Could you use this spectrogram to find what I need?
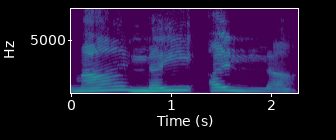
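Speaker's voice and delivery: मा लई अल्ला with each vowel held two counts; slow recitation. Shown as a demonstration. Teacher reciting two-count stretches slowly. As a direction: stretch मा and लई evenly. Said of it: "मुस्तकिल टू टू count".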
